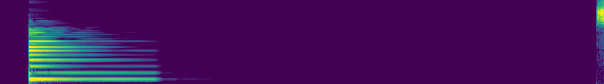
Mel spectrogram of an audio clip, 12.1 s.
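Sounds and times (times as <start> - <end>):
solo lead melody: 0.6 - 3.6.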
